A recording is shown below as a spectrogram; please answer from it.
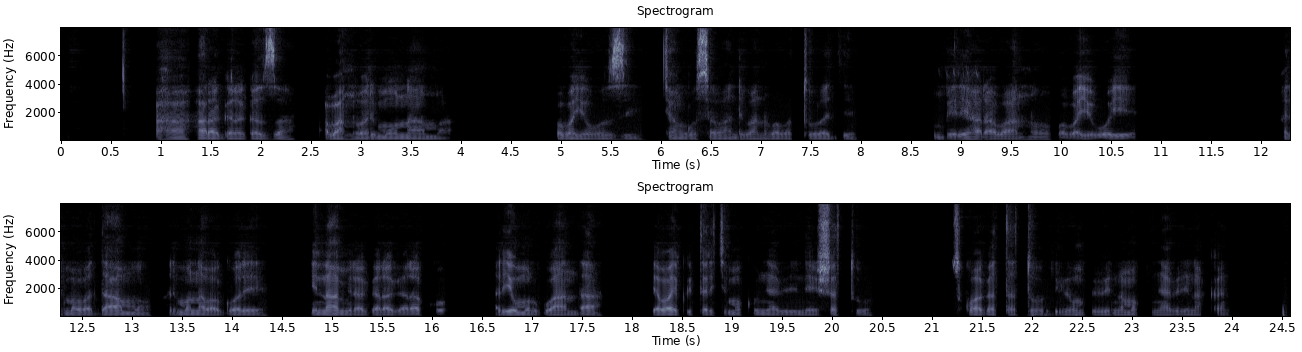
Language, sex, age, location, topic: Kinyarwanda, male, 25-35, Kigali, government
